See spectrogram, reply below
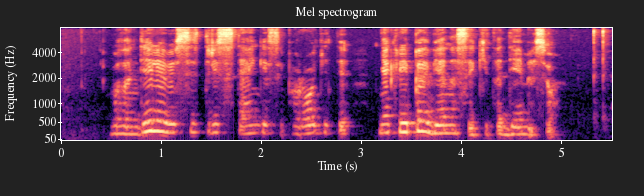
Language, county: Lithuanian, Klaipėda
